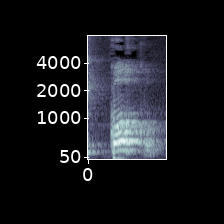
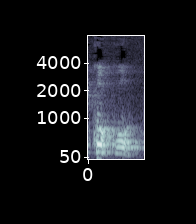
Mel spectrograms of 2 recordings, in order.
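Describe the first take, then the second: First: "coco" as "CÔ-cu", closed first O; closed stressed "cô" opening "coco"; stress on first syllable. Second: "cocô" stressed on the final closed O; strong closed "ô" ending "cocô"; stress on last syllable. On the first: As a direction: say "coco" with a strong first syllable and weak ending. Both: Shown as a demonstration. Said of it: "se não fosse o acento".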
